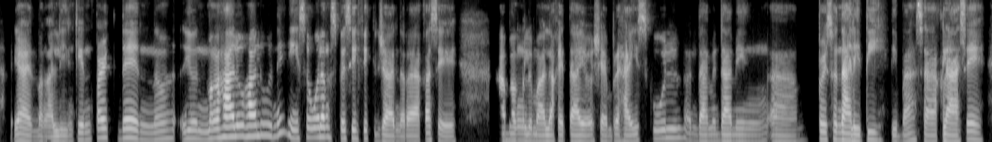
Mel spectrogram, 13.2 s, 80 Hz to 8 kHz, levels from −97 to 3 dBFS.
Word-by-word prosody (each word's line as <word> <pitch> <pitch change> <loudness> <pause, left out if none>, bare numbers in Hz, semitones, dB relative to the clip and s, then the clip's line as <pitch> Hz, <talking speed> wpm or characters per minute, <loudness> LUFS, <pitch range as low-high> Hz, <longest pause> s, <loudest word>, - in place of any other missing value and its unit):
'yan 130 -4 +2
mga 110 -1 -5
Linkin 115 +7 -4
Park 190 +1 +2
din 165 -6 +2
'no, 165 +3 -7
'yon, 165 0 -4
mga 185 +2 +3
halo-halo 220 +3 +5
na 255 - -6
eh. 175 -6 -2
So 190 +2 +2
walang 205 +1 +1
specific 170 -2 0
genre, 115 -2 0
kasi 110 -5 -1 0.6
habang 135 0 -4
lumalaki 125 -1 -1
tayo 120 0 -1
siyempre 120 +1 -2
high 125 +1 +1
school, 180 +4 -3
ang 140 -8 -13
dami-daming 125 0 -4
ah, 115 -1 -6 0.2
personality 150 -2 +3 0.2
'di 120 - -8
ba 125 +6 -5
sa 120 -5 +5
klase. 135 +4 +4
135 Hz, 135 wpm, -24 LUFS, 120-170 Hz, 0.6 s, halo-halo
